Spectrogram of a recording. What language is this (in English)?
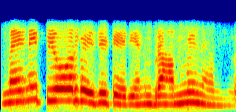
Hindi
